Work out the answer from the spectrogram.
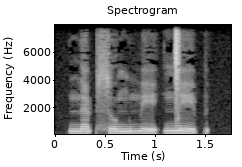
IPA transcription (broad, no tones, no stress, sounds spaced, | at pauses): n̪ æ p s o ŋ ɯ m e | ŋ͡ǀ e p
